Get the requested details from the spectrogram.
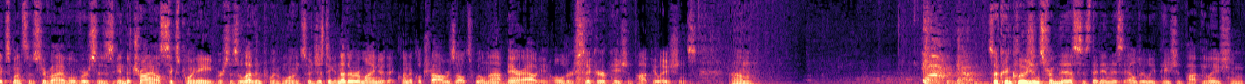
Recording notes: Norris Cotton Cancer Center Grand Rounds presented on March 6, 2018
